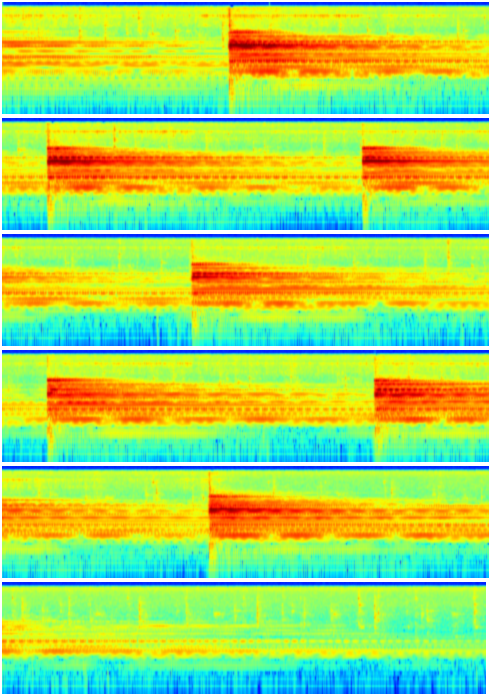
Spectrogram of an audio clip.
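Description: Vedette wall clock striking seven o'clock: seven ringing strikes about three seconds apart, each left to ring out until the next. The last of the chime fades at the start, and after the seventh strike the ringing slowly dies away. The clock ticks underneath.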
